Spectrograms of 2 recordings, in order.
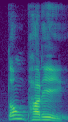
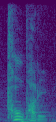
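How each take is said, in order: First: The first sound is tense and unaspirated. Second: The first sound is breathy and aspirated. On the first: The speaker calls it right. "아빠가 말하는 대로" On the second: The speaker calls it wrong. "똥파리를 못해요"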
